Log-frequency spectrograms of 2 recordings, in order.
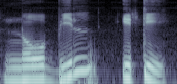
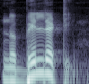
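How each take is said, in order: First: Nobility as slow no-bil-EE-tee; wrong "ity" ending. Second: Nobility as no-BIL-uh-tee, BIL punched loud; correct pronunciation. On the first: Retold or imitated. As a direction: drag out the syllables of nobility with full "ity". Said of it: "Not nobility". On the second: Shown as a demonstration. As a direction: hit BIL in nobility, light "uh-tee" after. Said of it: "It is actually a T".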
